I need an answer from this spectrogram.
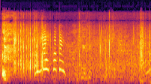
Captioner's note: coughs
